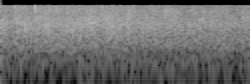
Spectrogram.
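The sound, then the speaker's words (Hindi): A crowd claps steadily throughout, a dense, continuous wash of many hands with no pauses and an even loudness from start to finish. “तो तालियां तो बजाओ जरा।”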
